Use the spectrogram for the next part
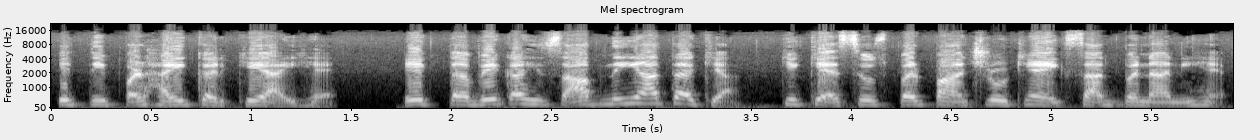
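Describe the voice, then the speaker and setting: A woman voicing a bossy, sharp-tongued middle-aged mother-in-law who scolds and demands, in a cartoon story. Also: fairly low pitch, normal speed, no echo. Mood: scolding.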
